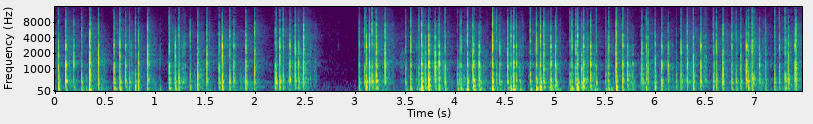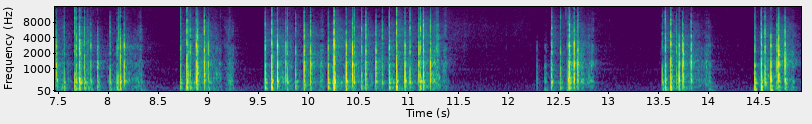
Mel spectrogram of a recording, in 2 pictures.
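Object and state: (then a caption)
Cardboard box of paper straws. Long nails tap rapidly on a kraft cardboard box with a window, full of paper straws. The result is dense bursts of dry, crackly clicks with a bright edge that die away almost at once, broken by short silent pauses.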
